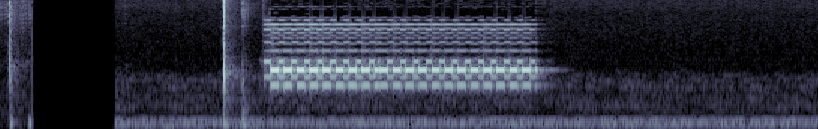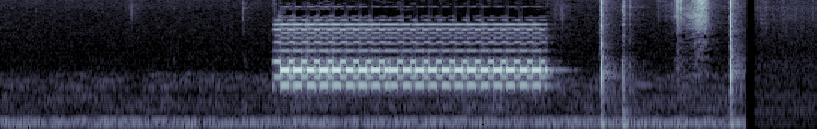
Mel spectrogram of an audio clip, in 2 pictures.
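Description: Electronic ringing of an outgoing phone call: two long, bright ring bursts, each about two seconds, separated by a long pause over a steady low line hum, with sharp clicks before and after.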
